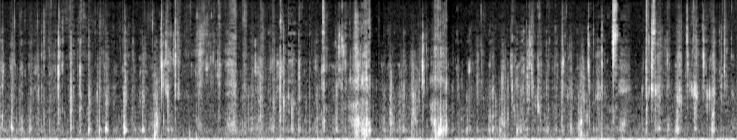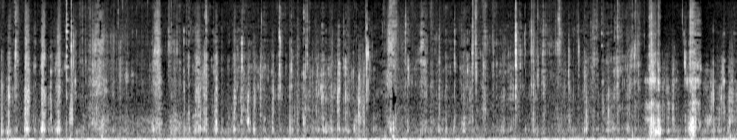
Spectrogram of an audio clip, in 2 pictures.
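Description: Close-miked chewing and crunching of a crisp, flaky pan-fried pancake, with many irregular small crackles and mouth sounds, over a steady low hum. Near the end, a noodle is slurped from a spoon.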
